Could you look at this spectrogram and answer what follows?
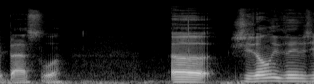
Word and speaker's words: Bastila: I'll go with Bass because Bass is a pretty, Bastila is pretty, or Bistila, however you want to pronounce it. I always say Bastila.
